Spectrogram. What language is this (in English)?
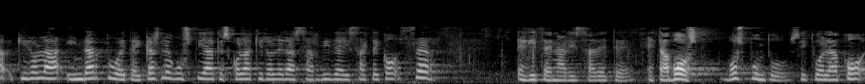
Basque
